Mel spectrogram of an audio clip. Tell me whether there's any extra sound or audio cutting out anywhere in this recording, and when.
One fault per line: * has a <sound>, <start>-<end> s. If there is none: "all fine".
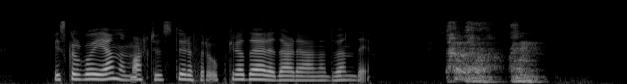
* has a throat clearing, 4.3-5.5 s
